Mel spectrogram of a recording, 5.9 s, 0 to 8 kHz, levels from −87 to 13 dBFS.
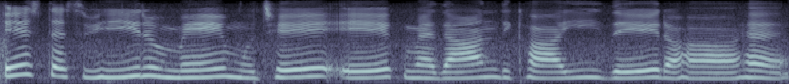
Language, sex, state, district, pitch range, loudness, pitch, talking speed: Hindi, female, Madhya Pradesh, Katni, 230-270 Hz, -17 LUFS, 250 Hz, 100 wpm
